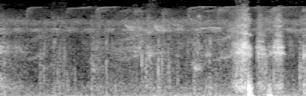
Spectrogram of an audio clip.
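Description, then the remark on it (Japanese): Faint, steady insect droning from cicadas near a forest in summer, with a couple of footsteps crunching toward the end as someone walks along the Takase River at lunchtime. No one speaks. “なんかセミの生態みたいなことがあの分かる夏になりそうですあ声聞こえてきましたねちょっと森の方に近づいてきたらちょっと聞こえてきたのでまだご存命のようですね”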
